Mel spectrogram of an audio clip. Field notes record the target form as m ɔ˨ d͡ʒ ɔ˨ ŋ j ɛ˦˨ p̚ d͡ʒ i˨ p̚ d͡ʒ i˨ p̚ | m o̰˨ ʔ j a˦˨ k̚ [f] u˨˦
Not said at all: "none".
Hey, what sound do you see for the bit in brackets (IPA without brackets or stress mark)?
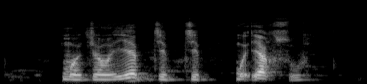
s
